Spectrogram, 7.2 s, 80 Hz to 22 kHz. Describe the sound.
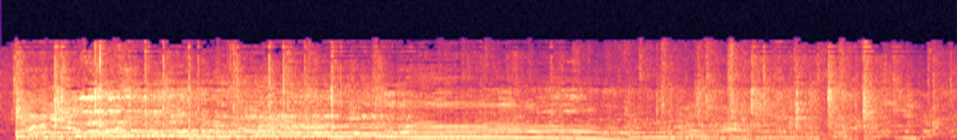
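A loud crowd cheers and whoops continuously inside a local Waffle House where Trevor Lawrence dined after Jacksonville's 31-30 win over the Los Angeles Chargers, with overlapping shouting voices rising in sustained excited tones for several seconds before tapering slightly.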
